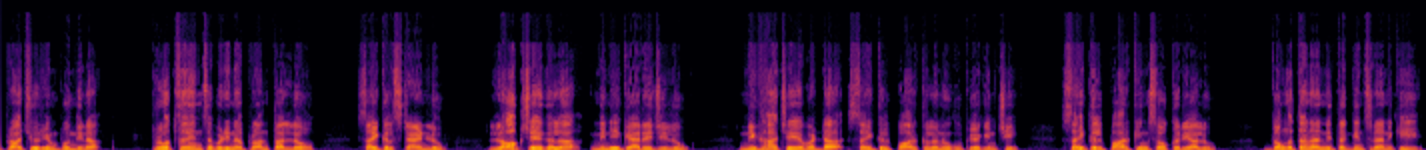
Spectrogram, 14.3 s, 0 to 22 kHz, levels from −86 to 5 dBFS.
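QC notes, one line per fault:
Throughout: Opus voice compression. The speech has a coarse, slightly hoarse and robotic texture, and the damage is plainly audible. The codec is running in hybrid mode. A linear-prediction layer carries the band below 8 kHz and a transform layer covers the air above it, up to about 20.4 kHz. The excitation is coded too coarsely to sound natural, which fits a rate near 16 kbps with 20 ms frames.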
